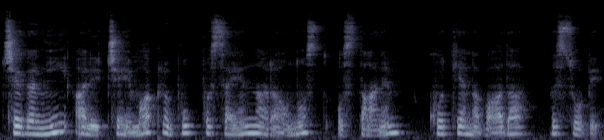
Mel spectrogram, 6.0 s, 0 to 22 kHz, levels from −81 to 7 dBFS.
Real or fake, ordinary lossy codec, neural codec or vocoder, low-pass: real; MP3, 64 kbps; none; 19.8 kHz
